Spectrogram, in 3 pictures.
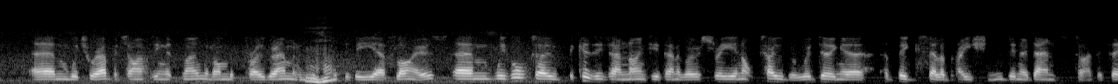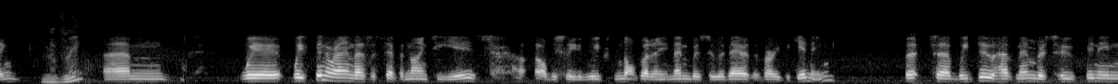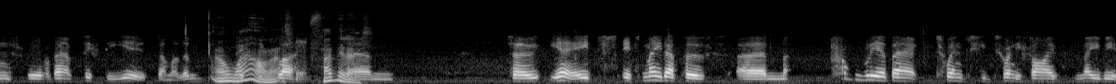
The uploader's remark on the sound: joined on the phone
